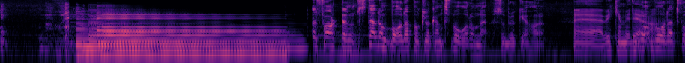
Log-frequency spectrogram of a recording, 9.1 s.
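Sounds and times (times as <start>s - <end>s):
brief scratchy guitar strum: 0.7s - 5.6s
speech: 4.3s - 9.1s.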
